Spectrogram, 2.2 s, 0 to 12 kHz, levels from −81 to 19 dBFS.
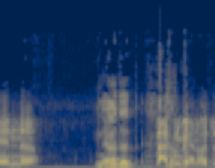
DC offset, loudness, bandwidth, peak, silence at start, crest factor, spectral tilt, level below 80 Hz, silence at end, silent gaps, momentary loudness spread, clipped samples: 0.9%; -15 LUFS; 9.6 kHz; 0 dBFS; 0 s; 16 dB; -5.5 dB/octave; -38 dBFS; 0 s; none; 10 LU; under 0.1%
